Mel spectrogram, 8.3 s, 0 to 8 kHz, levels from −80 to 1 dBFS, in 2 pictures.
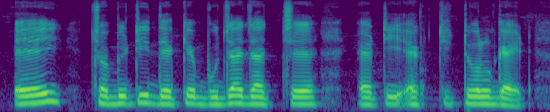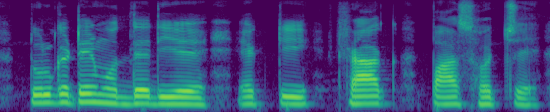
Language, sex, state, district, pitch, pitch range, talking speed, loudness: Bengali, male, Assam, Hailakandi, 150 Hz, 145-155 Hz, 125 wpm, -20 LUFS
